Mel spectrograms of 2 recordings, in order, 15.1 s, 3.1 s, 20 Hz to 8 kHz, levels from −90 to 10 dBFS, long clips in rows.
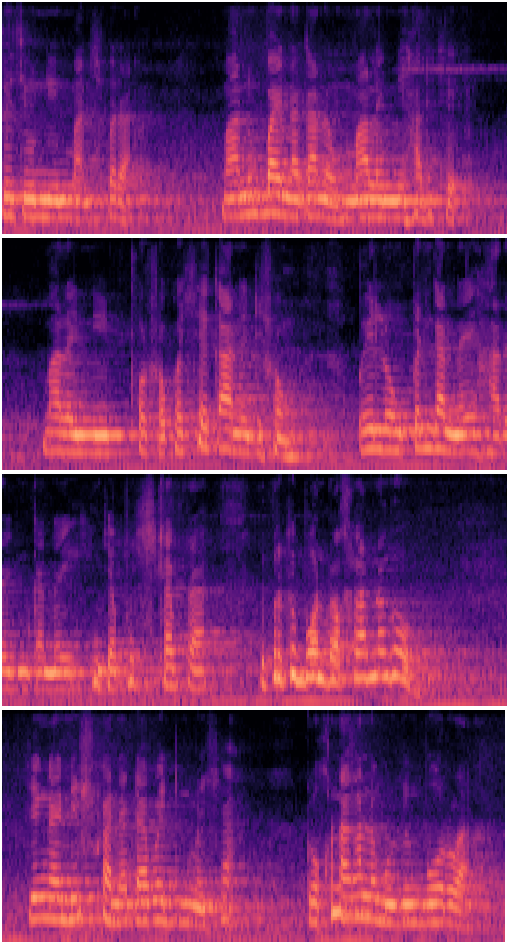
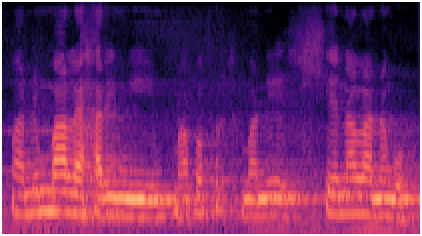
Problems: constant background noise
